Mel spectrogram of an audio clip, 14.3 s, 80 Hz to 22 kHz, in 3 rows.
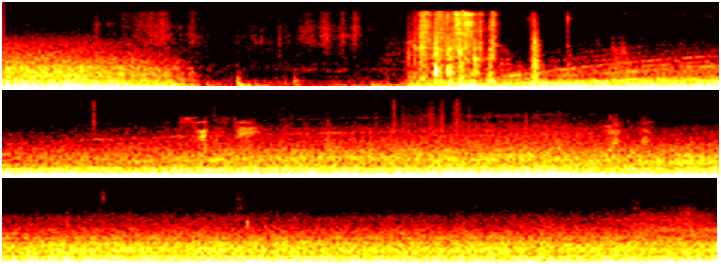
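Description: Hyundai Ioniq 5 electric car accelerating hard in a 0 to 100 km/h run: a brief thump, then a steady loud rumble of road and wind noise with a faint rising electric-motor whine building over the run.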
